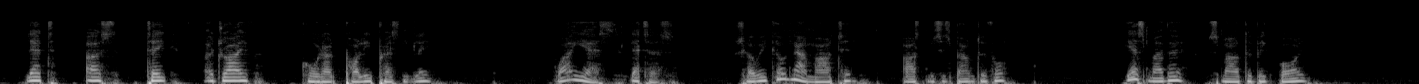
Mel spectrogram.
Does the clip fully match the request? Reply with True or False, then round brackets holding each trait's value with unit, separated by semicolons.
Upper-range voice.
False (140 Hz)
